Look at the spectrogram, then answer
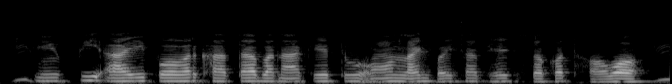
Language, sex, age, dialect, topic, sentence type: Bhojpuri, male, 18-24, Northern, banking, statement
